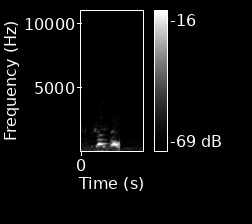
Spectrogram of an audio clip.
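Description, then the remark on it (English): A pet dog barks twice in quick succession, two short tonal woofs that sound somewhat muffled, with no talking, and quiet follows. “Are y'all hearing my dog bark like that?”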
